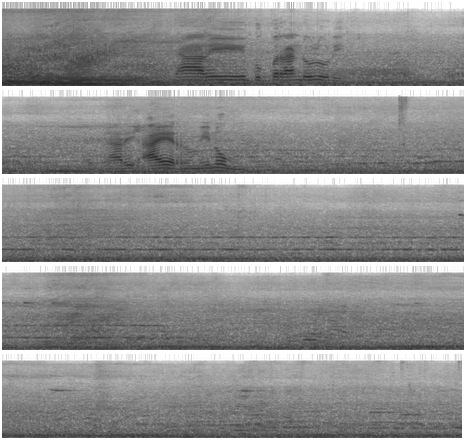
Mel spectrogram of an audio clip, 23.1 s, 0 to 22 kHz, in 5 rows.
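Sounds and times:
steady engine hum: 0:00.0 - 0:05.4
low rumble of cars and motorbikes: 0:00.0 - 0:23.0.

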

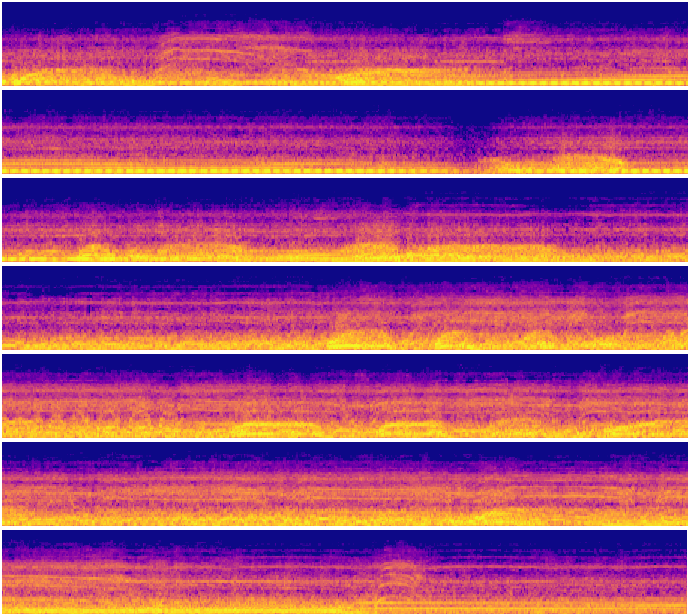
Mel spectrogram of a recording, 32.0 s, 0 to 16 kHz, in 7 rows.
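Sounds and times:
harsh shouted vocals: 0:00.0 - 0:06.2, 0:07.7 - 0:13.6, 0:15.5 - 0:29.9
distorted metal guitar: 0:00.0 - 0:32.0.

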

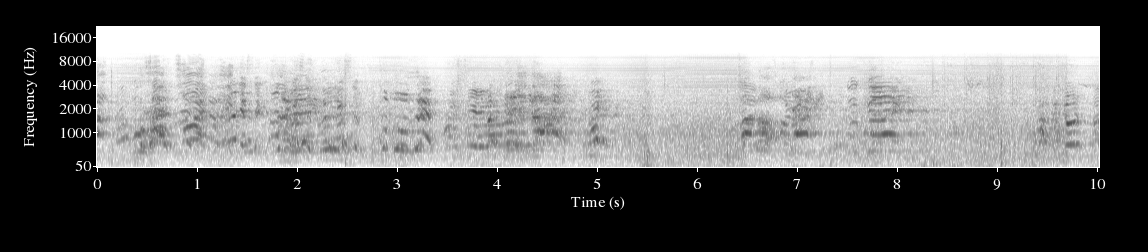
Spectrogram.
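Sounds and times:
footballers shouting: 0:00.0 - 0:05.5, 0:06.2 - 0:10.0
steady outdoor hiss: 0:00.0 - 0:10.0.

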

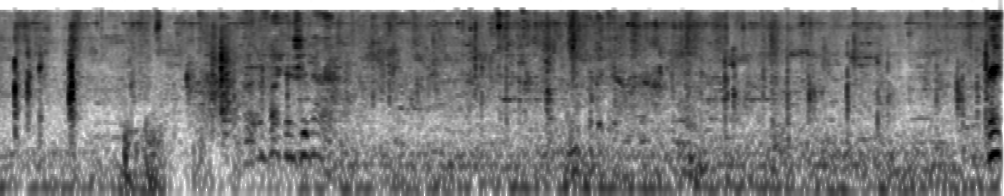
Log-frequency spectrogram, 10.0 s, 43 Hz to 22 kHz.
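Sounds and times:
footsteps: 0:00.0 - 0:02.7, 0:03.3 - 0:10.0.

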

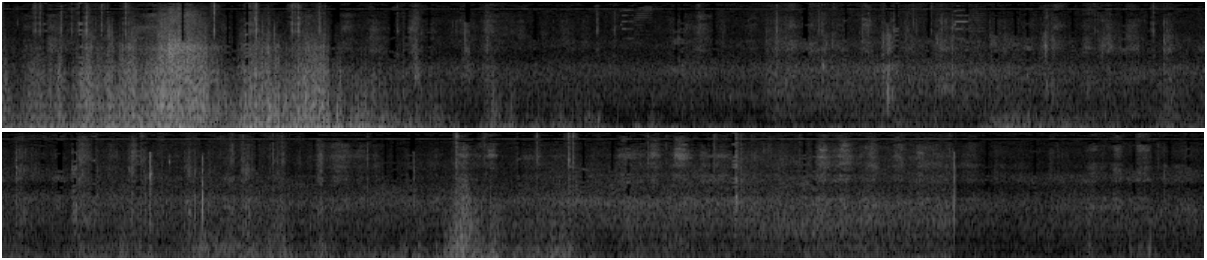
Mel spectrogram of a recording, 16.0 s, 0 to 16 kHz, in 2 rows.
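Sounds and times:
wind rumbling on microphone: 0:00.0 - 0:16.0.

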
